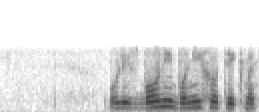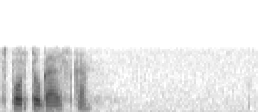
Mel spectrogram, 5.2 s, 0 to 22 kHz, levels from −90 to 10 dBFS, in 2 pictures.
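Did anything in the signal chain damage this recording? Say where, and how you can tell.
Yes, at the codec stage, and it's there from start to finish. The speech has that buzzy, gravelly roughness you get from GSM full-rate coding, and the band is squeezed to roughly 250 Hz to 3.6 kHz with nothing above. The codec models the vocal tract and drives it with a sparse, regularly spaced pulse train, throwing away most of the excitation detail. That's what makes the grit, which fits a 13 kbps full-rate stream.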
